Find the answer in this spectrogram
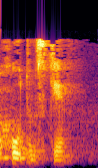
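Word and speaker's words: Хутынский: Всю новгородскую землю в свое время осветил своей молитвой, своим подвигом преподобный Варлаам Хутонский. Именно такое делают ударение в его имени.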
